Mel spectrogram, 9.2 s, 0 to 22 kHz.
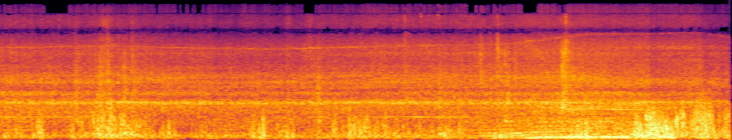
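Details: Mitchell garbage truck 1040, diesel at idle: uneven, rapid puffing tick about three per second over the rumble; exhaust leak.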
